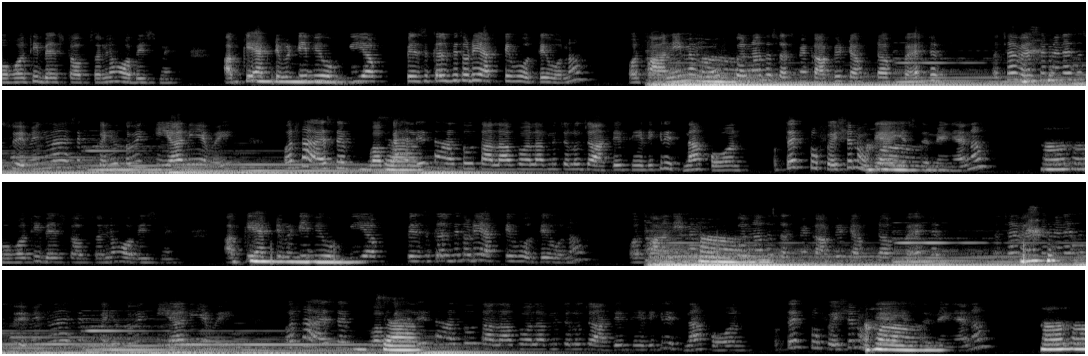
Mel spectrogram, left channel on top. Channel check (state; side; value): normal; both; correlation 0.50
